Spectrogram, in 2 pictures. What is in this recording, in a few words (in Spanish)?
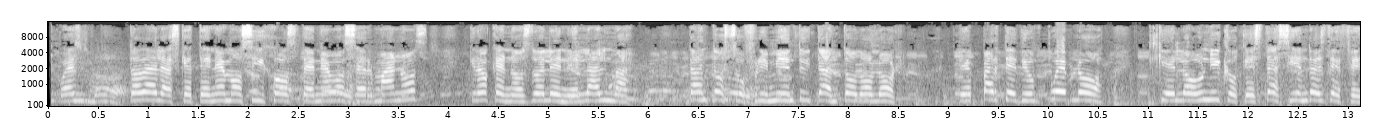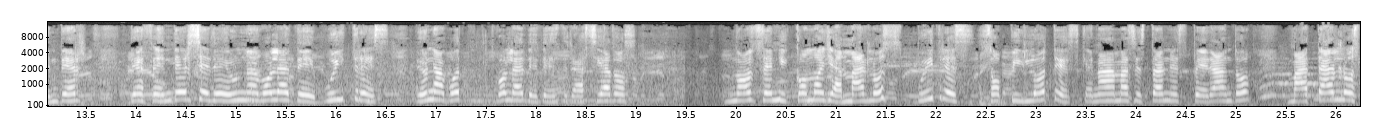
marcha; palestina julio 2014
